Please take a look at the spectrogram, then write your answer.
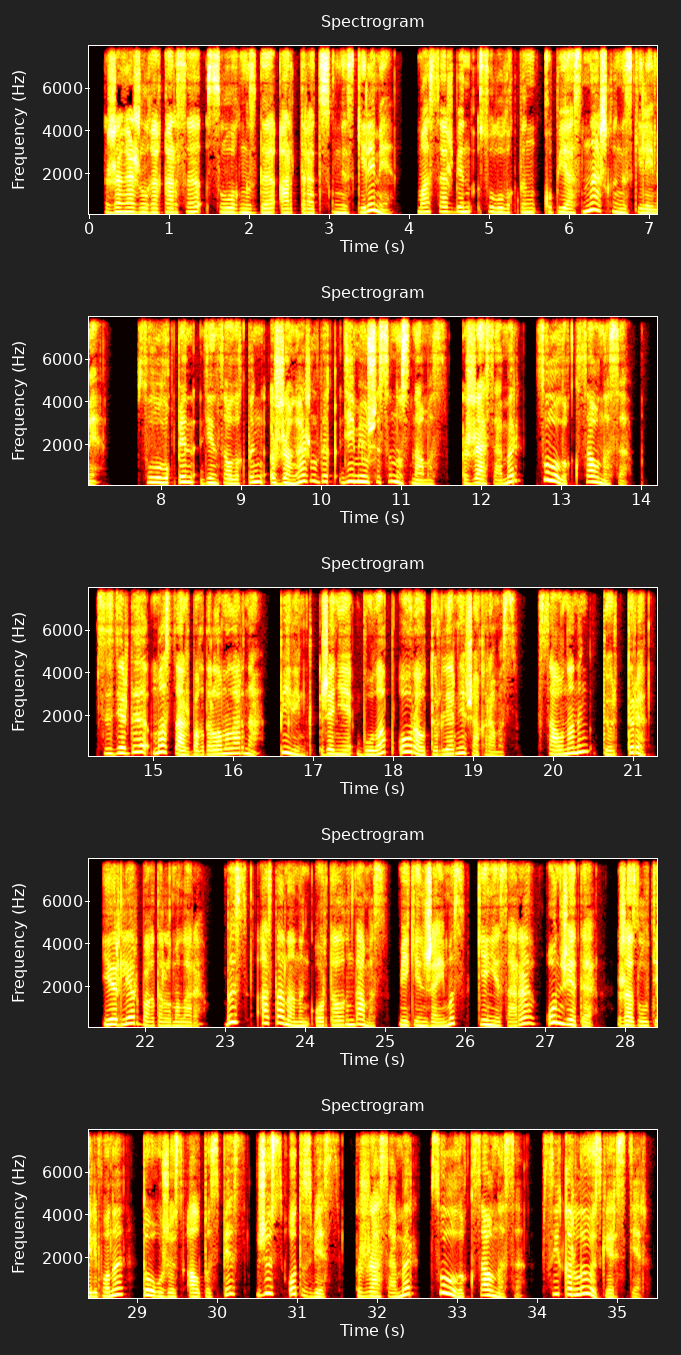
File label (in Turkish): Kazakca Kadin, Kadın Ses; seslendirme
